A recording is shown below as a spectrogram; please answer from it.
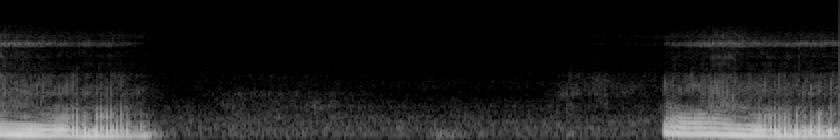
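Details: A dog named Bear snoring indoors: two loud, harmonic, droning snores, one at the start and one near the end, separated by about two and a half seconds of quiet breathing.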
